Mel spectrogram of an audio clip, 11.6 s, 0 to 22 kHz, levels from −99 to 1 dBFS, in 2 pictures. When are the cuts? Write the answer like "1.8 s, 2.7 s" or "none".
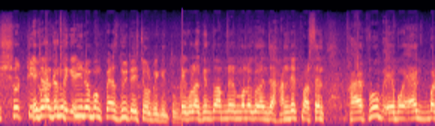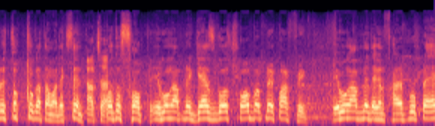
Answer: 2.4 s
